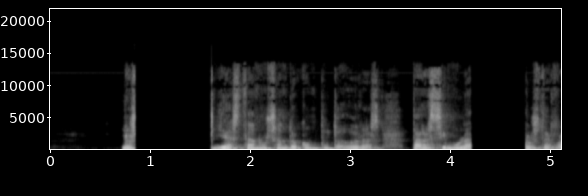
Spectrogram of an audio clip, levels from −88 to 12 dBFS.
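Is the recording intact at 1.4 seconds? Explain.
No. A digital broadcast dropout mutes the speech from 0.84 to 1.62 s. The receiver lost valid frames and fell silent, then resumed at "ya están usando computadoras" with nothing in between.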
